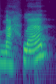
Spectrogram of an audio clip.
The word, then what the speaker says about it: mahleb: But why it's different is it's seasoned with this special, unique seasoning, and it's called mahleb. That's how you say it in Arabic.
